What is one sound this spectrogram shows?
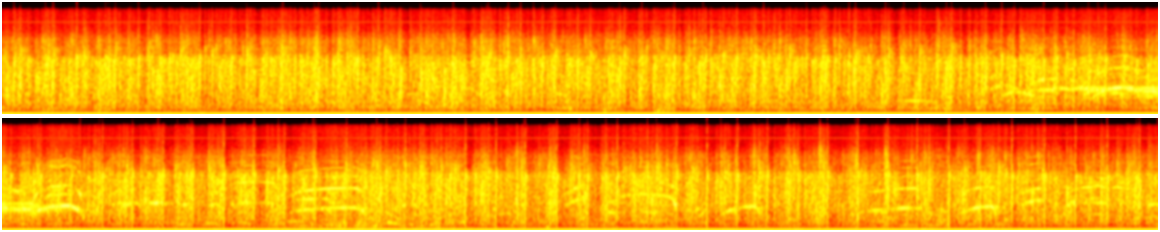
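A loud crowd cheers and chatters.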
